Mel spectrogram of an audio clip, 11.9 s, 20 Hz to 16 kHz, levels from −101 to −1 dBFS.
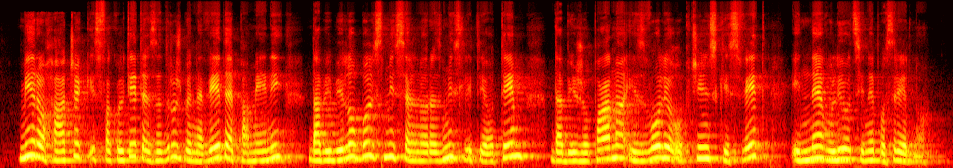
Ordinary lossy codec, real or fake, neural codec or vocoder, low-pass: Opus, 24 kbps; real; none; 14.4 kHz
